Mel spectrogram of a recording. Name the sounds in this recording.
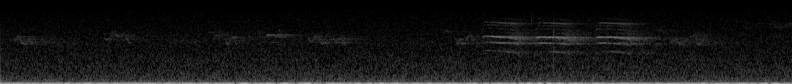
Red-eyed Vireo, Blue Jay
